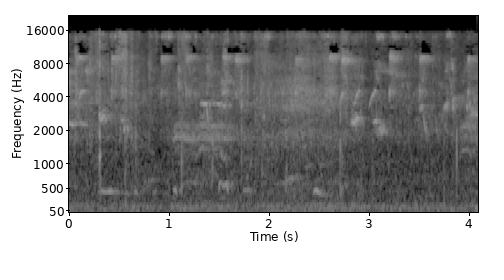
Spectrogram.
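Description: Faint outdoor ambience: a steady low rumble with scattered short bird chirps and a few light clicks.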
